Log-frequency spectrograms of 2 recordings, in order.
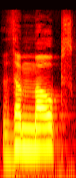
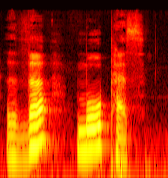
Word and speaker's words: The Mopes: Okay, also meine absolute ähm, Top-Empfehlung, wer ein Amazon Prime-Abo hat, muss unbedingt The Mopes gucken. Ich buchstabiere T-H-E neues Wort M-O-P-E-S, The Mopes, falsch ausgesprochen, The Mopes.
